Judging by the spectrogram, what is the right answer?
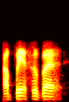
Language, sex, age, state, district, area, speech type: Tamil, male, 45-60, Tamil Nadu, Thanjavur, rural, conversation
